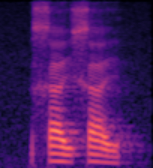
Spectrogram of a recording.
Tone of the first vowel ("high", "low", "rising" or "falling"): falling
